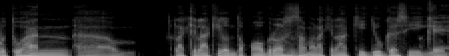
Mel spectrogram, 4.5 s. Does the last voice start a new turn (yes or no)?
yes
